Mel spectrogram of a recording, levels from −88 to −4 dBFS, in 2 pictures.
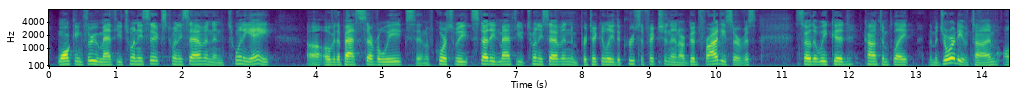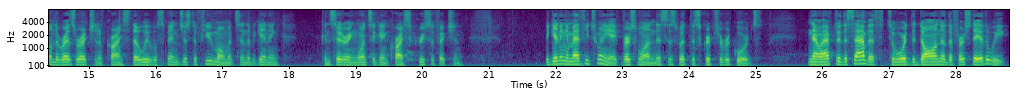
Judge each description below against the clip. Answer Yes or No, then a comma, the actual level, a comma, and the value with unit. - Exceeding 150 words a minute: Yes, average, 175 wpm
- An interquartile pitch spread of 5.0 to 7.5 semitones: No, average, 4.5 semitones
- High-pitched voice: No, medium, 140 Hz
